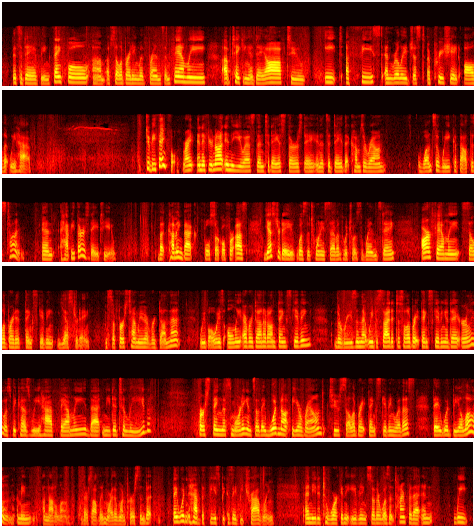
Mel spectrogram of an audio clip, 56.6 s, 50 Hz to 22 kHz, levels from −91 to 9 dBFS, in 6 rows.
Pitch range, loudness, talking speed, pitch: 160-190 Hz, -24 LUFS, 185 wpm, 170 Hz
